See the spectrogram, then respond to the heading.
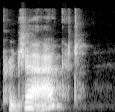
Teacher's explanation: it has second syllable stress so it's short and then long project and the vowel changes this letter o then says schwa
